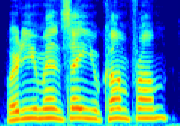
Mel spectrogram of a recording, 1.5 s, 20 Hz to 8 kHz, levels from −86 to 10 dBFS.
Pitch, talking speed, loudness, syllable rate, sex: 210 Hz, 320 wpm, -15 LUFS, 6.5 syllables/s, male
